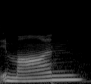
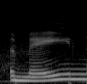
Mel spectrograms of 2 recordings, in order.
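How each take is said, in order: First: The name ends with an 'ahn' sound. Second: The name ends with an 'ain' sound. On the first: This is the name's actual pronunciation. The speaker calls it right. "but it's Iman" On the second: This is how other people say the name. The speaker calls it wrong. "people say Im Imane or something"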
